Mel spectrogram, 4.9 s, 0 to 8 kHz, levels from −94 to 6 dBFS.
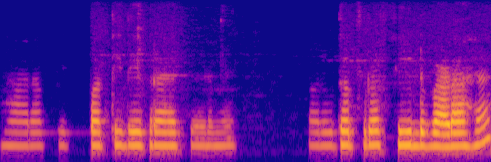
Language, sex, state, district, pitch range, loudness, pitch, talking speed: Hindi, female, Bihar, Jahanabad, 205-215 Hz, -16 LUFS, 210 Hz, 170 wpm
